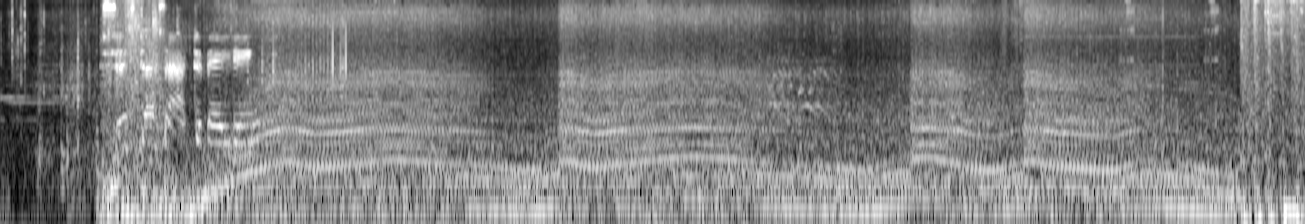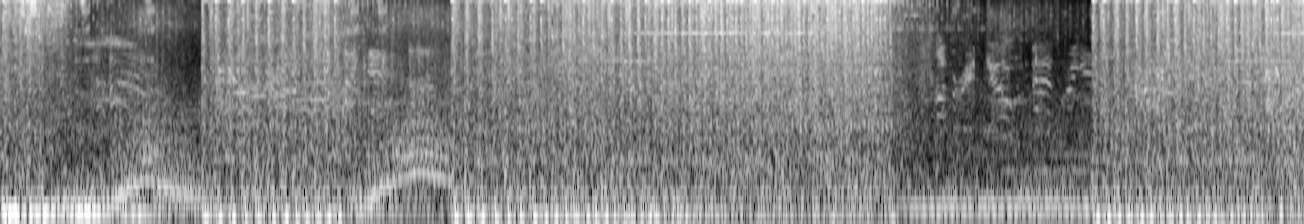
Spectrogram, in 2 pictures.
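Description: A vehicle engine roars and revs up and down.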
